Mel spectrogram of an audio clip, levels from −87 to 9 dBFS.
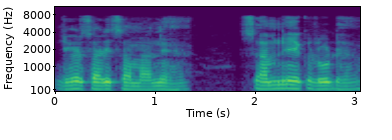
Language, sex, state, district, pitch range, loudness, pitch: Hindi, male, Bihar, Patna, 130-140 Hz, -16 LUFS, 135 Hz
